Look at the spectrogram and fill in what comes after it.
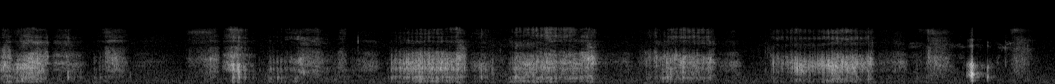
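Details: A Bulldog and a Chihuahua roll around at play; repeated throaty growls in bursts of about a second with short pauses, a sharp click near the end, indoors.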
